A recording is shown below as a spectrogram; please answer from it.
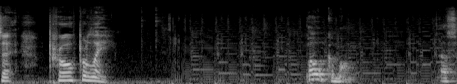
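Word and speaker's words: Pokémon: that he's heard, and hopefully we'll hear him pronounce it properly. Pokemon. That's how I'd say it. Pokemon. Pokemon, that's how Sean's going to pronounce this particular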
